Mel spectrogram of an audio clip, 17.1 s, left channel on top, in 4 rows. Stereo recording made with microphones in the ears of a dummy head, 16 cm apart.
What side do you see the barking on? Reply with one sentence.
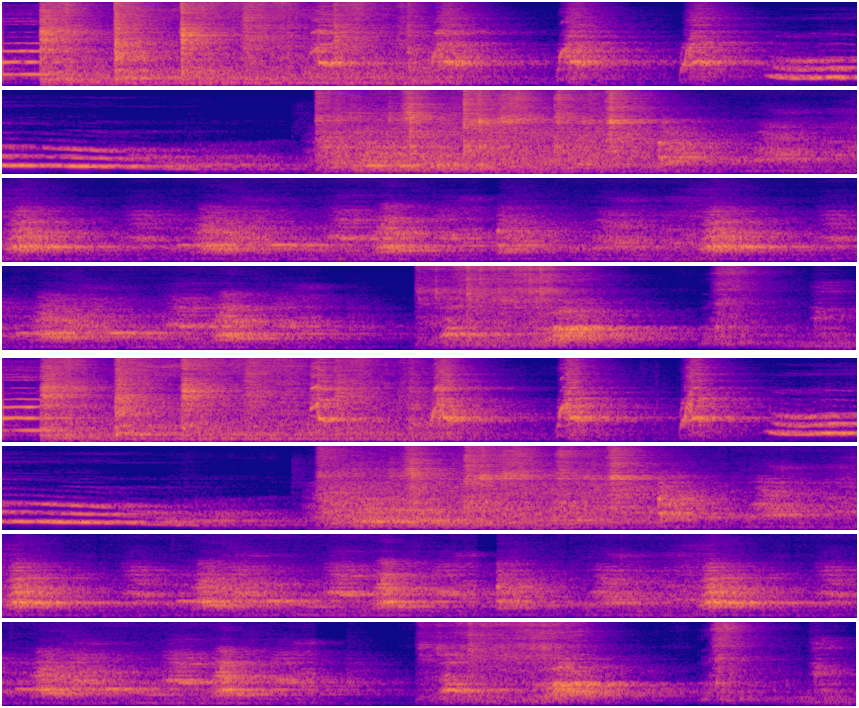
You can hear the barking on the right.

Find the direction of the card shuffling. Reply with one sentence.
In this clip you hear the card shuffling on the left.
